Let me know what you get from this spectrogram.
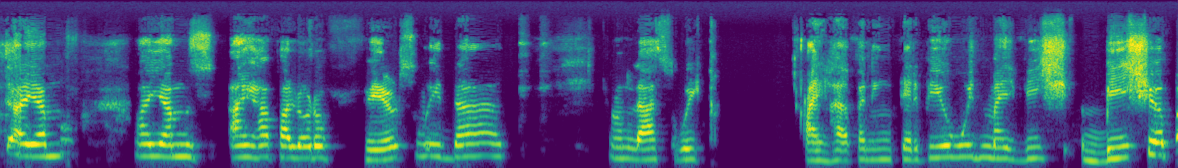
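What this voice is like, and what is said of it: Latin American accent. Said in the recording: “my Latin accent ... your Latin accent is beautiful. It's absolutely beautiful.”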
